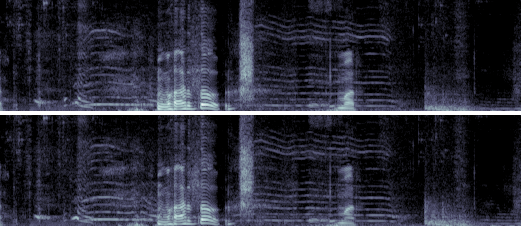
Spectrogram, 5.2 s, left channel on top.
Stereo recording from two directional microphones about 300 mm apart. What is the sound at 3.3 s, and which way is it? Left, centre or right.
Speech, centre.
